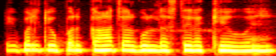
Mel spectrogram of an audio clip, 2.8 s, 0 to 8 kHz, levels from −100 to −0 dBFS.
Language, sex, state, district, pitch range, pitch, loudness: Hindi, female, Jharkhand, Deoghar, 210-225 Hz, 215 Hz, -12 LUFS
